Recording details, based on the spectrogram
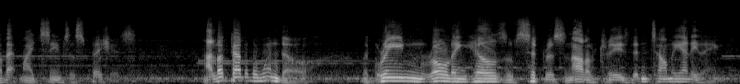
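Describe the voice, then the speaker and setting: A man's voice: on the low side, poor audio. A man voicing a nervous American spy posing as an Italian salesman, stammering in scenes and narrating tensely, in 1940s radio style. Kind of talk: 1940s radio acting with first-person narration. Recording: old radio broadcast with music beds.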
